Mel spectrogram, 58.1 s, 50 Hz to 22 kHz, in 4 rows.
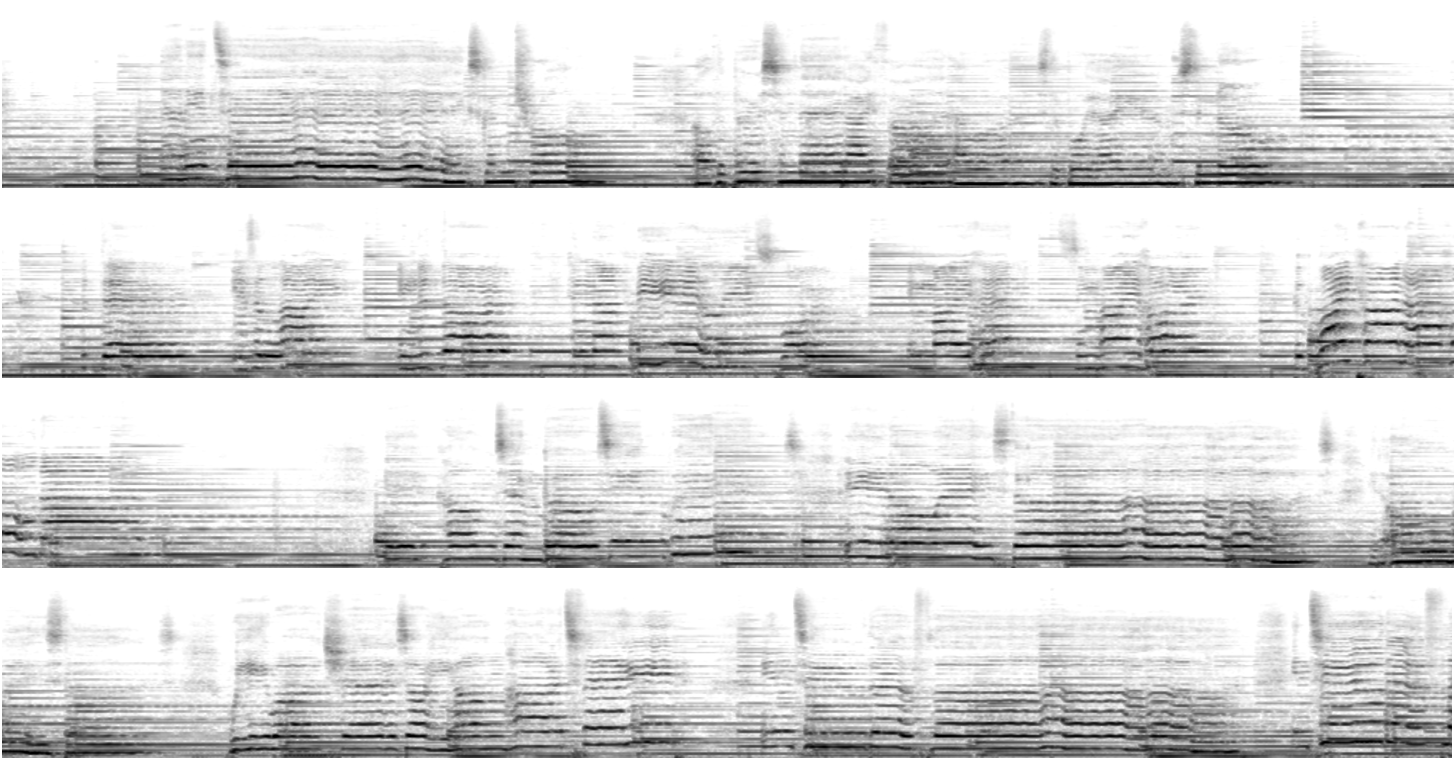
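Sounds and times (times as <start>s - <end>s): acoustic guitar strummed: 0.0s - 58.0s
woman singing: 15.2s - 31.0s, 32.8s - 41.4s, 45.9s - 58.0s.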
